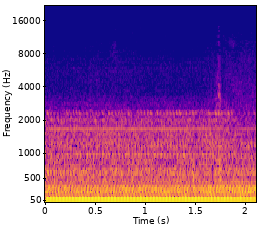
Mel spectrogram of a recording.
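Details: Onan 2500LP propane generator in a truck camper, cold started after 25 days unused and primed, heard from inside the camper: steady even drone, running normally.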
